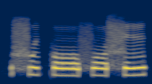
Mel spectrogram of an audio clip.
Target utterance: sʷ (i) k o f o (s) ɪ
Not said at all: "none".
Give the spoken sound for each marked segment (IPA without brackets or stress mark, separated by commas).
ɪ, s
